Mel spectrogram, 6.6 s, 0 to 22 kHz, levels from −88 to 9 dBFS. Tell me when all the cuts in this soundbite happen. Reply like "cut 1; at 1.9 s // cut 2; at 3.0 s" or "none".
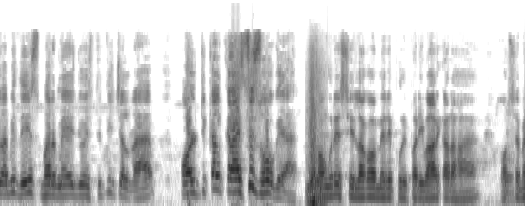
cut 1; at 3.8 s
